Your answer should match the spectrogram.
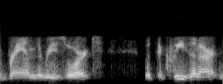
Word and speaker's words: Cuisinart: Cuisinart Resort Golf. Cuisinart, is that how they pronounce it? – Cuisinart. It's the same as the people who make the cooking devices.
